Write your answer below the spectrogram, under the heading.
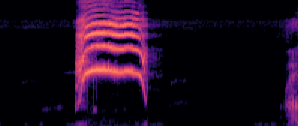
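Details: A Sulawesi-endemic piping crow utters a single strident, overtone-rich scream of about half a second that falls away at the end, with a faint rough noise starting just before the close.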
